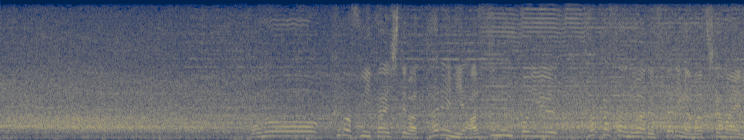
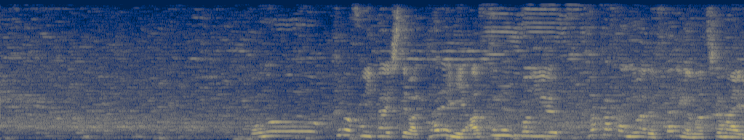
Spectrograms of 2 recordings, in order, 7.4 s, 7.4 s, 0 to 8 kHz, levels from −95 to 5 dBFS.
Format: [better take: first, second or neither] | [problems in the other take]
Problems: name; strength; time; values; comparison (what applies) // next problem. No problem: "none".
first | noise reduction (classical method WPE with log-MMSE)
